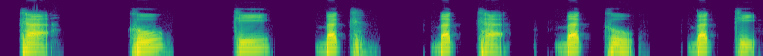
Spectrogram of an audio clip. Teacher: pangkal lidah sedikit di bawah makhraj qaf, ya, tepatnya antara langit-langit lunak dan langit-langit keras, yaitu huruf kaf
